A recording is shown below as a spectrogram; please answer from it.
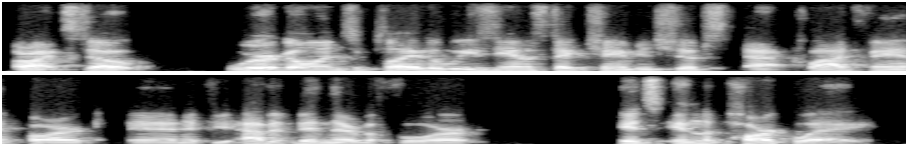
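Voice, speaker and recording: A man's voice: medium pitch, measured pace. A man, telling a long casual story and acting out the lines of the people in it. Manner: animated, acts out quoted dialogue. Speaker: guest storyteller. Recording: slightly dull lo-fi audio.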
